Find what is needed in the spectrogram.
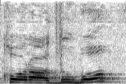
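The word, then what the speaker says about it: Cora Du Bois: out there and then kora du Bois that's how you pronounce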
